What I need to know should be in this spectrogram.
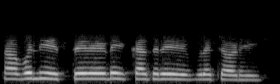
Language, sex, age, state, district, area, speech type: Odia, female, 18-30, Odisha, Jagatsinghpur, rural, conversation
